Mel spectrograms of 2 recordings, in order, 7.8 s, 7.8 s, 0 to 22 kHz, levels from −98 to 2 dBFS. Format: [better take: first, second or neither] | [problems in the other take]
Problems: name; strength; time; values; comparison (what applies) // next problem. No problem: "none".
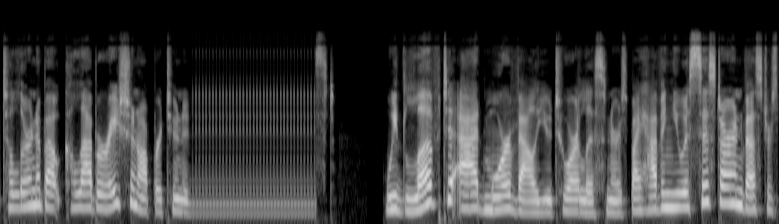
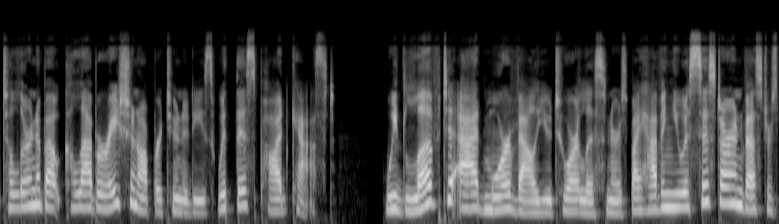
second | audio freezing; at 2 s for 1 s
